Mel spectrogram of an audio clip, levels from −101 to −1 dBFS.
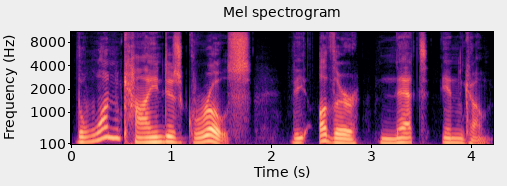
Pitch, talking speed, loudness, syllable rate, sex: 145 Hz, 130 wpm, -18 LUFS, 4.0 syllables/s, male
